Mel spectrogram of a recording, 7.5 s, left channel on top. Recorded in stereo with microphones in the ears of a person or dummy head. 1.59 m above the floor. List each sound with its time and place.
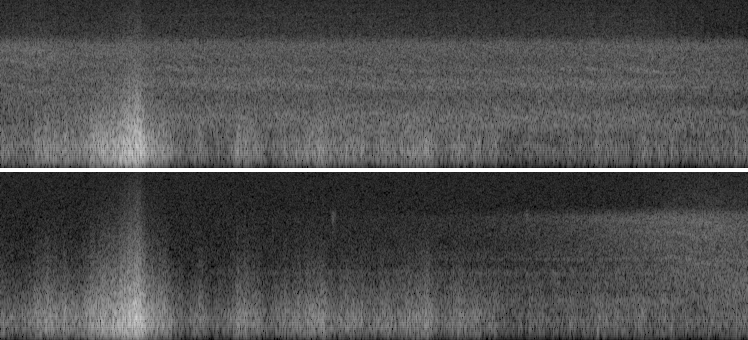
Only background noise.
